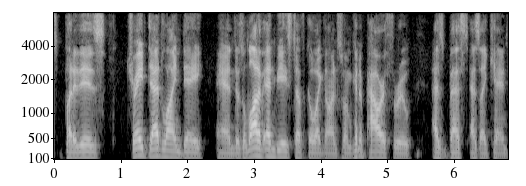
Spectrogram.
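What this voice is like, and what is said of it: Hoarse, fading voice. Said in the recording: “As you can tell, I'm losing my voice”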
